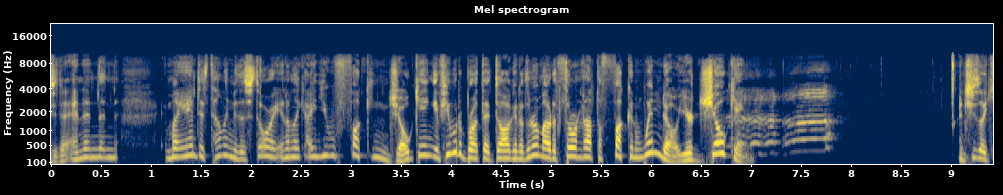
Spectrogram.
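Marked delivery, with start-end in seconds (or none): 2.5-7.0 high, loud, outraged disbelief; incredulous outburst. Retold or imitated. Telling his aunt he'd throw the dog out, outraged. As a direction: blow up in disbelief at the very idea. Ranting at aunt's story.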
